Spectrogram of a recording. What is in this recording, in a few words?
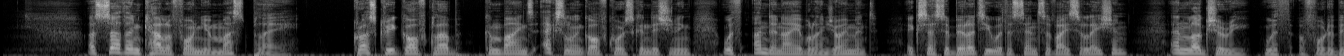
voiceovers; Cross Creek Golf Club (male)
